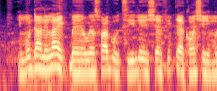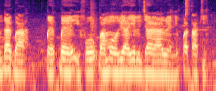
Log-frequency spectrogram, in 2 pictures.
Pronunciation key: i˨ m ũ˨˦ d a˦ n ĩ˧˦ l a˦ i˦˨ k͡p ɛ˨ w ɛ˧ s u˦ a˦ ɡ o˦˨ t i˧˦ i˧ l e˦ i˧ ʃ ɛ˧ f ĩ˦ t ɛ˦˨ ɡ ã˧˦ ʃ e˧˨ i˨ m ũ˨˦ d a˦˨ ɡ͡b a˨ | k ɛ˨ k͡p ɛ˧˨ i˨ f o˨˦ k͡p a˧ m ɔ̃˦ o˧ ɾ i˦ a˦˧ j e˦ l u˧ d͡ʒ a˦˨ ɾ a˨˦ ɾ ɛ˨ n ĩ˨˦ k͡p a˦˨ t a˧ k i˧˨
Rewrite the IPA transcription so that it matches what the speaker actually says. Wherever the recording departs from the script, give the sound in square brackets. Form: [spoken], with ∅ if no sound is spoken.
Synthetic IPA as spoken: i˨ m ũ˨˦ d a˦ n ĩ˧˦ l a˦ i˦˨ k͡p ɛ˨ w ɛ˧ s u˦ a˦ ɡ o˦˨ t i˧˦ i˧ l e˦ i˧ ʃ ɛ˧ f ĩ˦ t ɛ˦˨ [k] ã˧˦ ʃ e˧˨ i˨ m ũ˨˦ d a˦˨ ɡ͡b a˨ | [k͡p] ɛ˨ k͡p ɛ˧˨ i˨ f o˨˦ k͡p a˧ m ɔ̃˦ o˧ ɾ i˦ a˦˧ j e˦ l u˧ d͡ʒ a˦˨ ɾ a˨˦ ɾ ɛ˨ n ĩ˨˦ k͡p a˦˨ t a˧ k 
